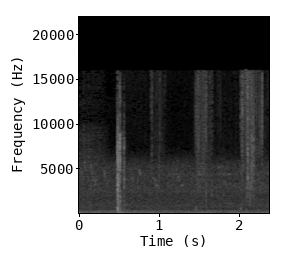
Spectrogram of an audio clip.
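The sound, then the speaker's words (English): A man walks into a house: a door is opened with a sharp knock-like thud over a steady low rumble, followed by a couple of soft, scattered footsteps. “After nervously pacing in front of the house, as I mentioned earlier, he walks into the door.”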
